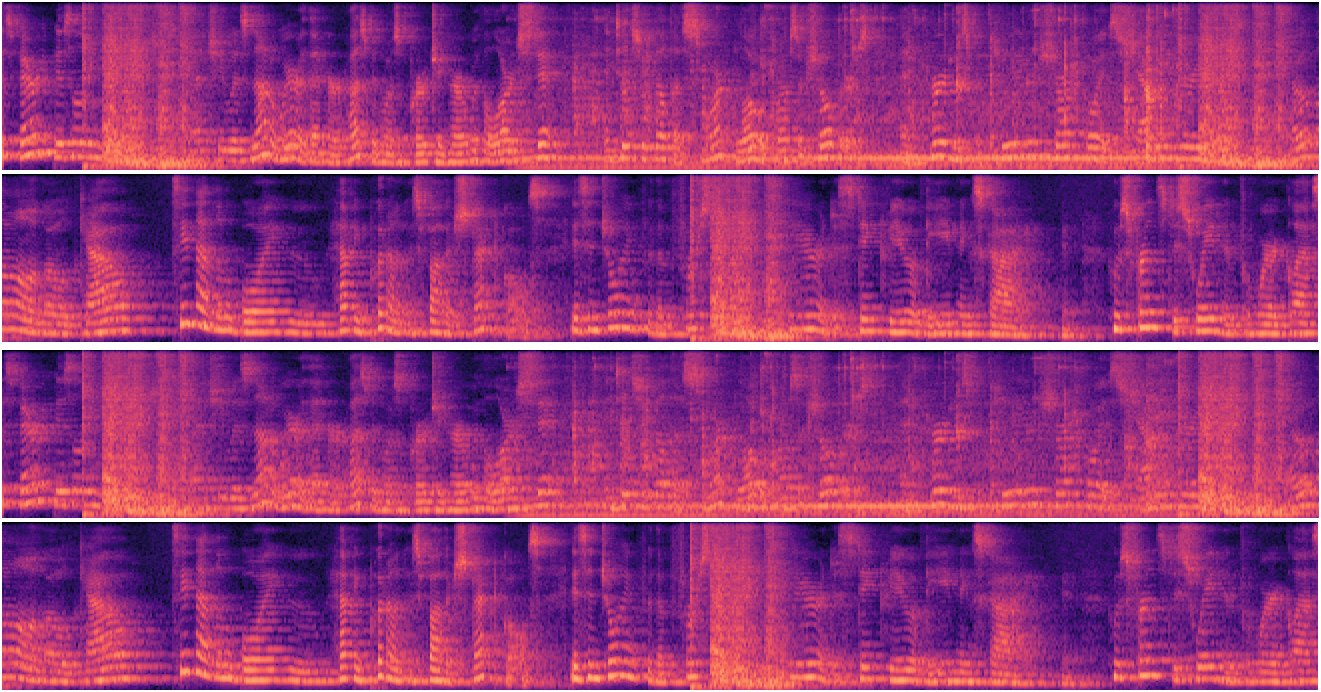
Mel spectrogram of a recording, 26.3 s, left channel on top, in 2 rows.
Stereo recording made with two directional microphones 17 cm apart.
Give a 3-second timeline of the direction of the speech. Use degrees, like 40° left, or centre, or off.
30° left, 30° left, 30° left, 30° left, 10° left, 10° right, 20° right, 10° left, 20° left.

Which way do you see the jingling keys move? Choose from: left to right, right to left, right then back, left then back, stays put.
right to left.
